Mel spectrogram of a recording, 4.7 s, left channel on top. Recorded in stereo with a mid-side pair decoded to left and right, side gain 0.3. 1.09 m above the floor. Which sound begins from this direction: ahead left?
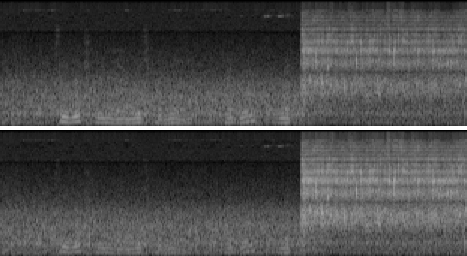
A man speaking, at 0.5 s.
